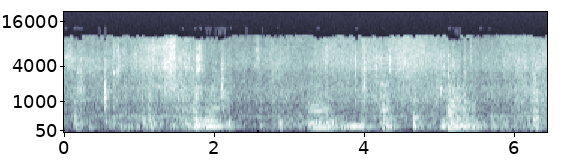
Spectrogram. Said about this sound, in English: It's the moving of some chairs.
